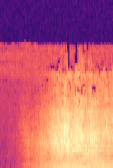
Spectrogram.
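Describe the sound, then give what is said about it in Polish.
A battery-powered Jetson One passenger drone built by a Polish designer flies during mountain tests, its steady tonal propeller hum swelling from faint to loud within a second and then holding strong. “Dron pasażerski został zbudowany przez polskiego konstruktora i po raz pierwszy te drony były testowane w górach.”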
